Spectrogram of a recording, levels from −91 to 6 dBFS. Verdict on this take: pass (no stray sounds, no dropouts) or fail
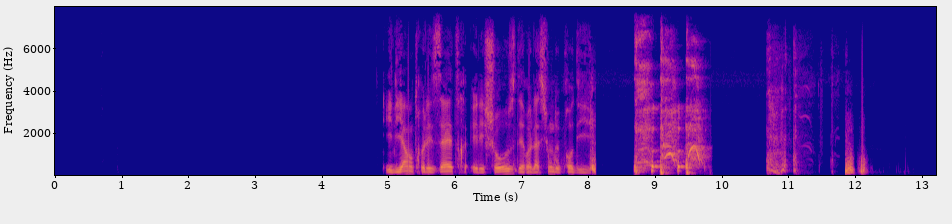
fail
